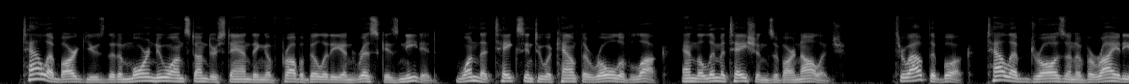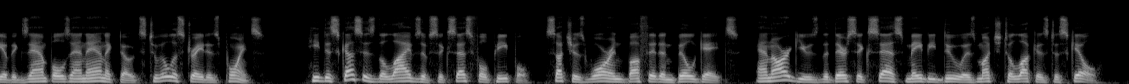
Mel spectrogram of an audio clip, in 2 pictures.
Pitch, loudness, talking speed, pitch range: 135 Hz, -23 LUFS, 195 wpm, 115-145 Hz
